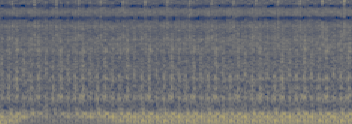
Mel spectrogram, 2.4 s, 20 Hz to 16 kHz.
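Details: 2010 Volkswagen Touareg diesel that stopped while driving: lumpy uneven idle with heavy off-beat shake as one bank of three cylinders isn't contributing; only DPF soot and particulate trap efficiency codes, cause not yet found.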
